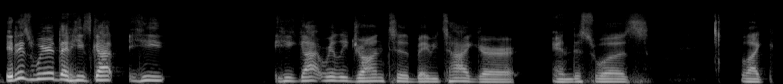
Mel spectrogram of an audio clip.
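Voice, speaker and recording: A man's voice: fairly high pitch, takes it slowly, long pauses, dry recording, studio quality. A man in his thirties co-hosting a podcast from home, joking and swearing casually. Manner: loose, joking, swearing, puts on silly voices. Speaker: podcast co-host. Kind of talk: casual chat.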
